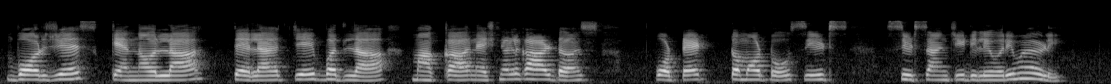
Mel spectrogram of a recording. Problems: none marked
